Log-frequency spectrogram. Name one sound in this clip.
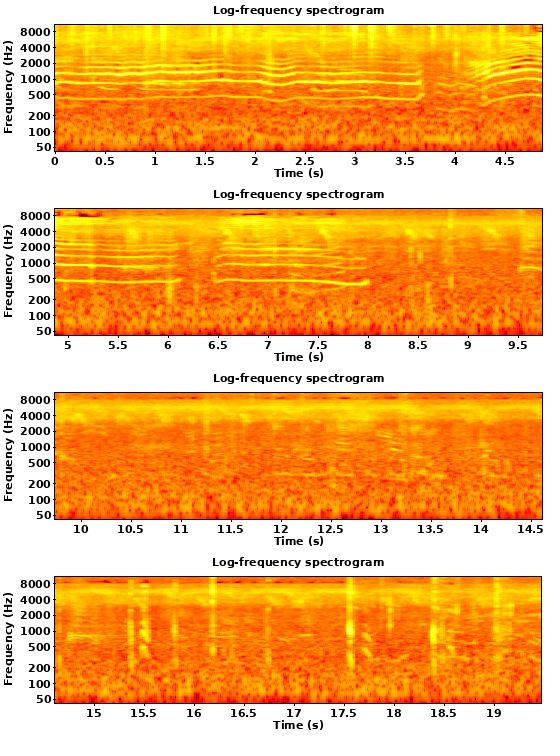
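A baby sucks and gulps from a bottle.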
